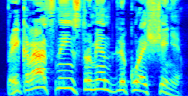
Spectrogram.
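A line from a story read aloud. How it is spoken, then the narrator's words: Loud yell. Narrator (Russian): завопил Карлсон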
